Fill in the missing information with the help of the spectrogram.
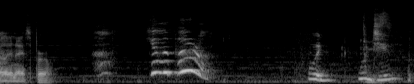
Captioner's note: gasps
